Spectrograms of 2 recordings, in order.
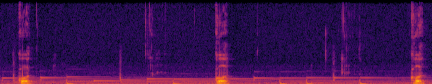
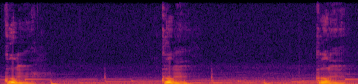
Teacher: C'est un K tendu, contracté, sans souffle. La gorge se serre, l'énergie se comprime à l'arrière de la bouche. Et puis relâchement brusque.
